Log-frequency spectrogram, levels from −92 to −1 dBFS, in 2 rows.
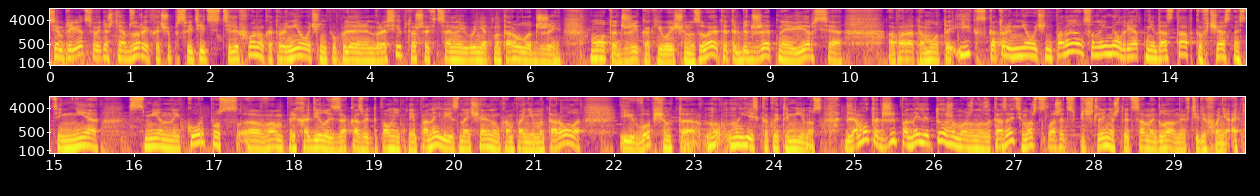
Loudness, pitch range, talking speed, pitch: -9 LUFS, 120-155 Hz, 160 wpm, 130 Hz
